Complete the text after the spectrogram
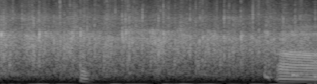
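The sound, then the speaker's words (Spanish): A crowd applauds steadily and fairly loudly throughout, a dense wash of clapping, with a voice briefly cutting in early on and speaking over the applause near the end. “Podéis aplaudir.”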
